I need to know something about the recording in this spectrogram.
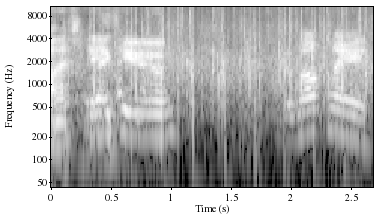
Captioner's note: audience applauding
